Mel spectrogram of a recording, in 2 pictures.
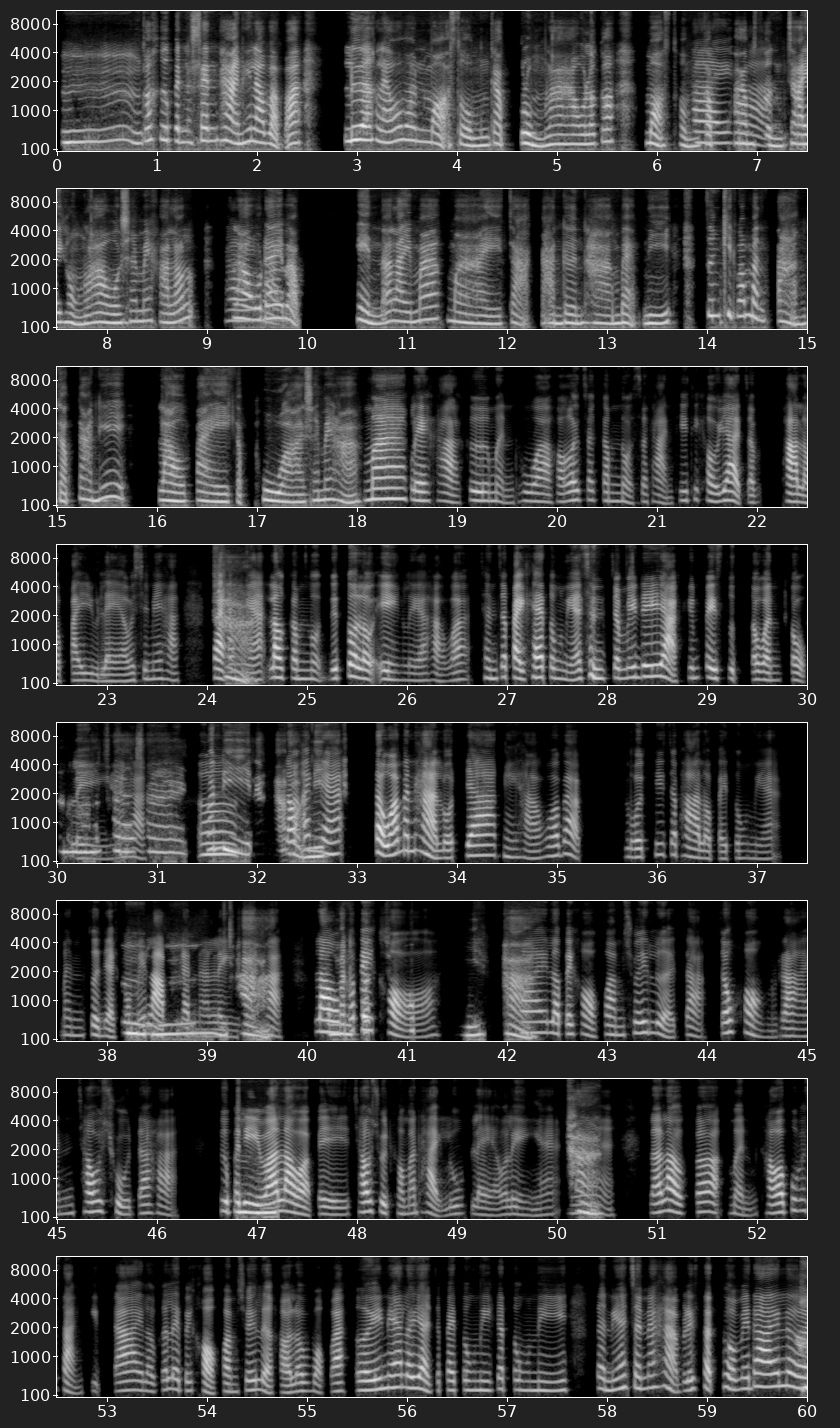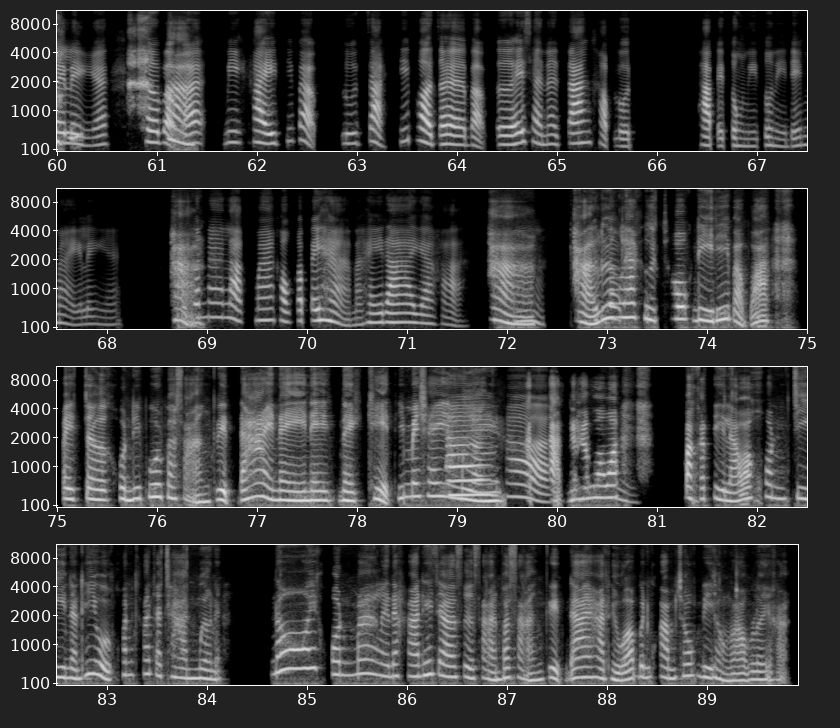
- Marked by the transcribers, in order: other background noise; chuckle; stressed: "น้อย"
- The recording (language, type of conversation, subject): Thai, podcast, การเดินทางแบบเนิบช้าทำให้คุณมองเห็นอะไรได้มากขึ้น?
